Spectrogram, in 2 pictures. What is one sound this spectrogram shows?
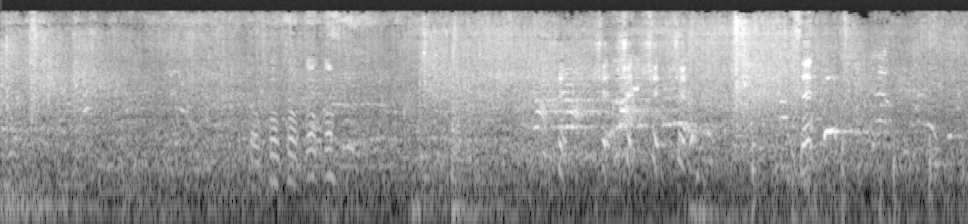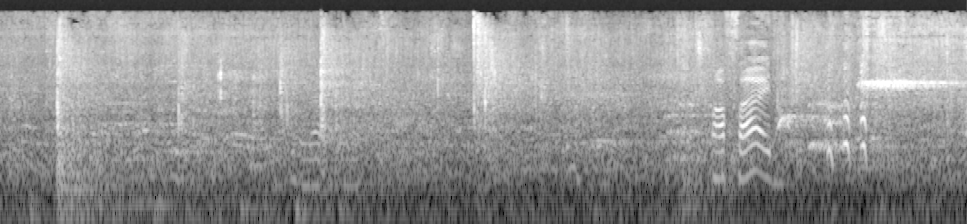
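Spectators talk in a large echoing arena.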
